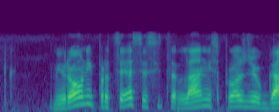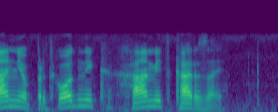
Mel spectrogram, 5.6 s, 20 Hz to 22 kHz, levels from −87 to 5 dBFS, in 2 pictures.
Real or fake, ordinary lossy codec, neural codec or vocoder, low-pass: real; none; none; none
